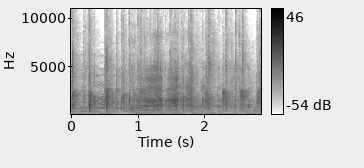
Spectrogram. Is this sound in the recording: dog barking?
no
